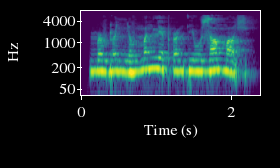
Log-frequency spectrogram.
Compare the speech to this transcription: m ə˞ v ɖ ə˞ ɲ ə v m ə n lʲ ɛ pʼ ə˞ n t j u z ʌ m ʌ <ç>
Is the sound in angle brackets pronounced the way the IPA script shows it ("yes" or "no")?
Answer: yes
